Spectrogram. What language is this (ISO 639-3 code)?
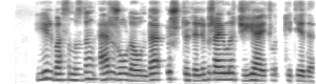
kaz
